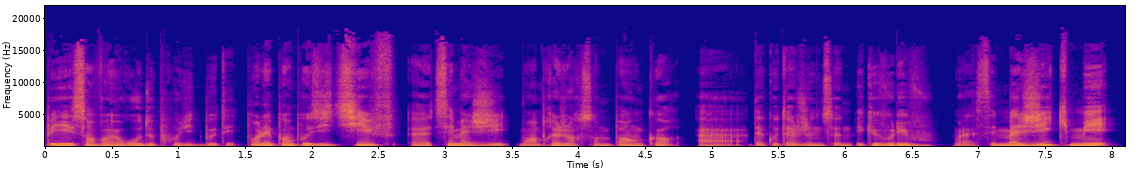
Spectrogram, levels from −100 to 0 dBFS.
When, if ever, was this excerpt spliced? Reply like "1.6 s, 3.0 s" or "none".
2.9 s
